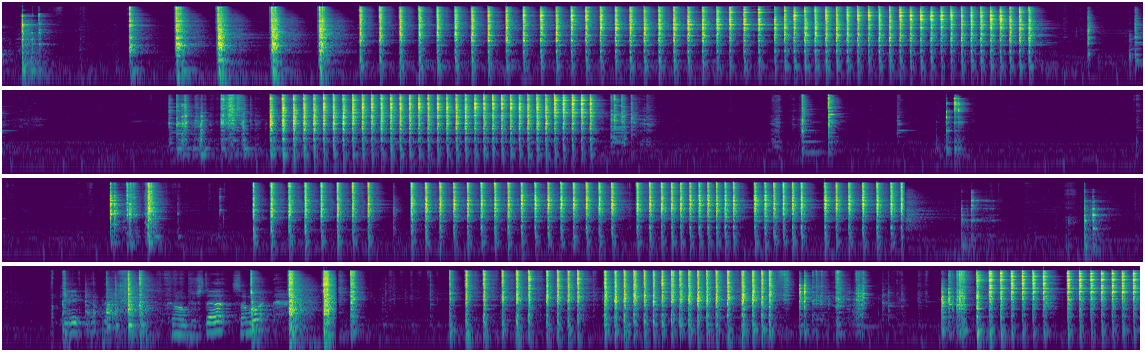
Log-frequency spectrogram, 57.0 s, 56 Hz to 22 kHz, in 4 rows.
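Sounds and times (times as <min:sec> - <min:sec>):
hammer striking sheet metal: 0:01.6 - 0:13.2, 0:45.9 - 0:47.3.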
